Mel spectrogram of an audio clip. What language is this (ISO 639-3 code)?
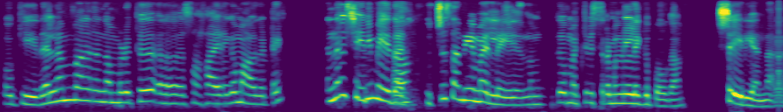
mal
